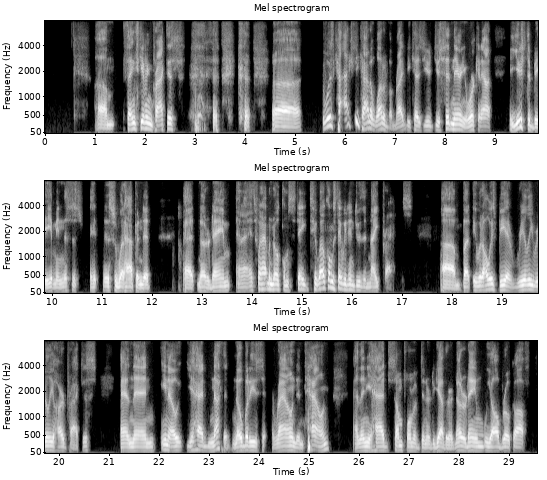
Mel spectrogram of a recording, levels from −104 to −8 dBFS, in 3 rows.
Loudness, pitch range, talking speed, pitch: -17 LUFS, 100-125 Hz, 190 wpm, 110 Hz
